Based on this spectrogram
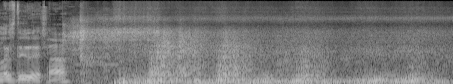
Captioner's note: car engine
